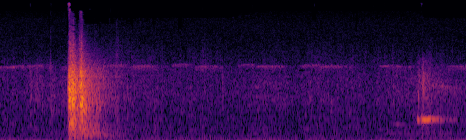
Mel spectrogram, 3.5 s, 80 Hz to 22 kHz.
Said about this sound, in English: They sat there in the car perhaps 10 minutes before the car door slammed shut.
